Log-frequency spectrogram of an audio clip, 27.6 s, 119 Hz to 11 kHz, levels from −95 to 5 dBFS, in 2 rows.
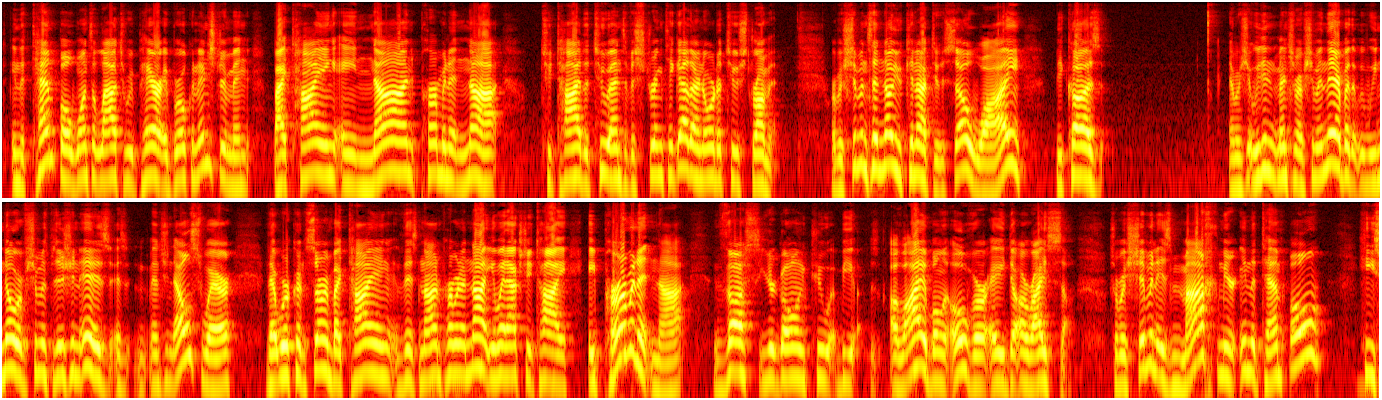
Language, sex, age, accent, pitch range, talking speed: English, male, 30-49, American, 165-210 Hz, 195 wpm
